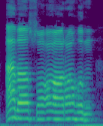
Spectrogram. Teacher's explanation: با میں ہم قلقلہ کریں گے اور صاد کو موٹا کریں گے۔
